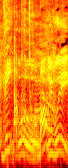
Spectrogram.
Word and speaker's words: accoutrements: Oh, accoutrement. The accoutrement. Oui, oui. I said that off camera and she was like, you should say it like that. Because she said it so beautifully.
